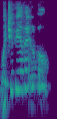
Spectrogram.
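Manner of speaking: very high, unsure, doubtful rising tone. Playing back how the listener set an appointment: imitating a high, doubtful tone. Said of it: "you went in a high in a high tone".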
